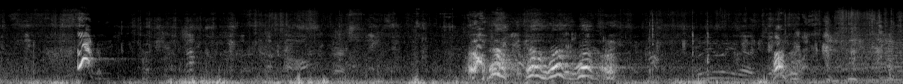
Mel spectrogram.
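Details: Two pugs running laps around chairs. A sharp yelp comes near the start, then a cluster of squeaky, wavering whines and yips in the middle, with human voices talking throughout.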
